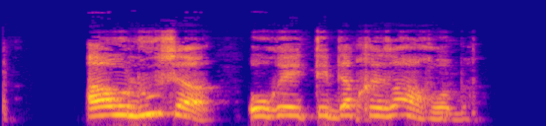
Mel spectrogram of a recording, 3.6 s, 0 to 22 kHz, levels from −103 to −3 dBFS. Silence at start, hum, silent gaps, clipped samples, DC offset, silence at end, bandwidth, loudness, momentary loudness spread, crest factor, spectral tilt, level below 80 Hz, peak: 0.6 s; none; none; under 0.1%; under 0.1%; 0.5 s; 9.6 kHz; -18 LUFS; 9 LU; 18 dB; -3.5 dB/octave; -64 dBFS; -2 dBFS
